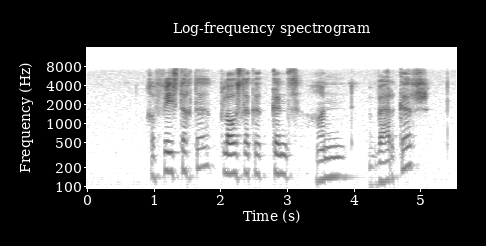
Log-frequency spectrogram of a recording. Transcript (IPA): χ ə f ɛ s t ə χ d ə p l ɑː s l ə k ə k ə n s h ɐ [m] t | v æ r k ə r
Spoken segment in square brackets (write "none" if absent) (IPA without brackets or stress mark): n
